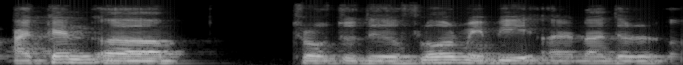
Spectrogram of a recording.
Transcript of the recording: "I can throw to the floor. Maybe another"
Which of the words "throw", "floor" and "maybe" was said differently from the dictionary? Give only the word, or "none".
throw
